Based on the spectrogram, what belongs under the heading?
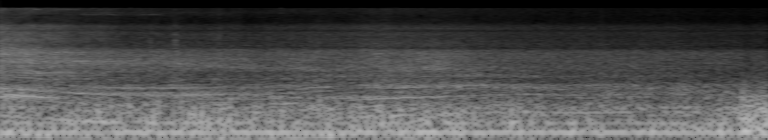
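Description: A Jeep's engine running hard under load as it powers up a snowy hill, with a steady low drone that swells briefly near the end.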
